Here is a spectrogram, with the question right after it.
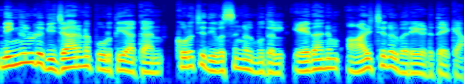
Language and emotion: Malayalam, neutral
